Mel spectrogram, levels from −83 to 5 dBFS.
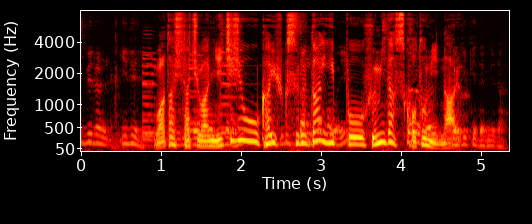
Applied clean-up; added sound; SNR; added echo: none; Electric guitar; 14 dB; none.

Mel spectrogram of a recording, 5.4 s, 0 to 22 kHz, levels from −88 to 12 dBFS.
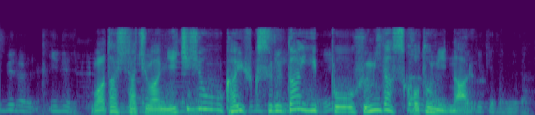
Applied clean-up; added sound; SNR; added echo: neural separator model SepFormer DNS4.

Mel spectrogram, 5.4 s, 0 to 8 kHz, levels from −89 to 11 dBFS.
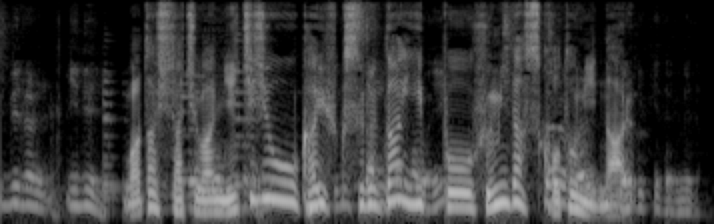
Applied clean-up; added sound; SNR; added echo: neural mask model RNNoise.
